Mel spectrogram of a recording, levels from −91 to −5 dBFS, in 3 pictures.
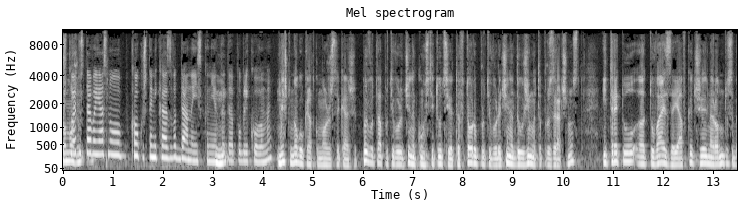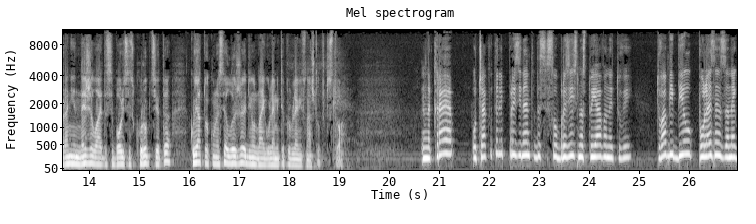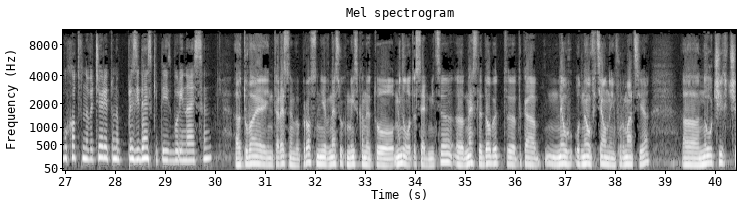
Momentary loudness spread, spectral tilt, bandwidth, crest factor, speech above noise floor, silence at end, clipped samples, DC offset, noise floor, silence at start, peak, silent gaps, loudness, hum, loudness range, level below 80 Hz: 7 LU; -5.5 dB/octave; 11 kHz; 12 dB; 32 dB; 0 s; under 0.1%; 0.2%; -45 dBFS; 0 s; 0 dBFS; none; -13 LUFS; none; 3 LU; -48 dBFS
